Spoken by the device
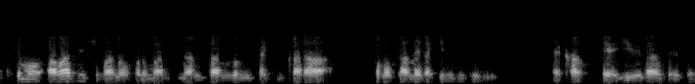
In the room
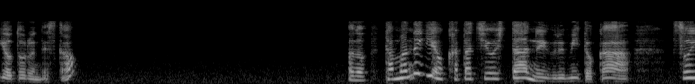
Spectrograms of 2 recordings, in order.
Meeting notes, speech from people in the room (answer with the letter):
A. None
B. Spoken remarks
B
